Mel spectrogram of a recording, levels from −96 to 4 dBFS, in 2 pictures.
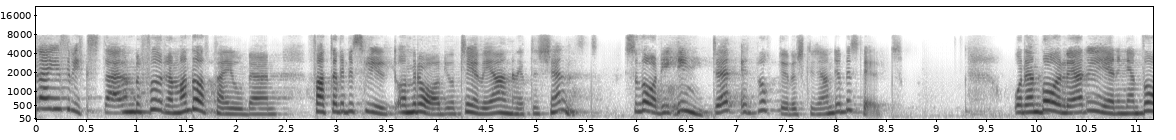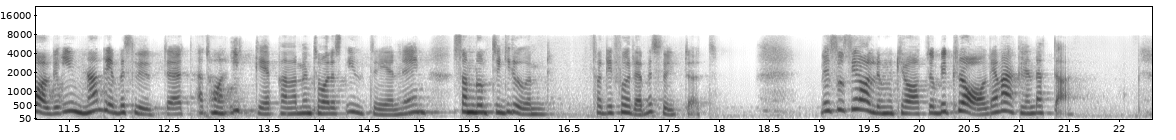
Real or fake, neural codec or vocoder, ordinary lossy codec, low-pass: fake; codec, 16 kHz, 1 kbps, X-Codec, HuBERT features, trained on general audio; none; none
